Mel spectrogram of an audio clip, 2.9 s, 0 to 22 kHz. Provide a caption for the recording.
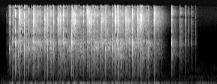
Spray Can Shake 5
Various shaking and rattling noises of different lengths and speeds from a can of spray paint (which, for the record, is bright green). Pixel 6 internal mics and Voice Record Pro > Adobe Audition.
aerosol, art, can, foley, graffiti, metal, paint, plastic, rattle, shake, spray, spraycan, spray-paint, spraypaint, street-art, tag, tagging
